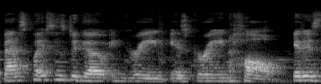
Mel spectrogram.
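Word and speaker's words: Gruene: go to Fredericksburg fourth on the list is green Texas and you spell that gr r u NE e it is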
